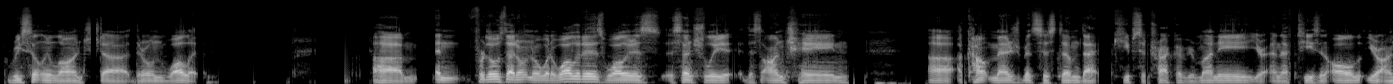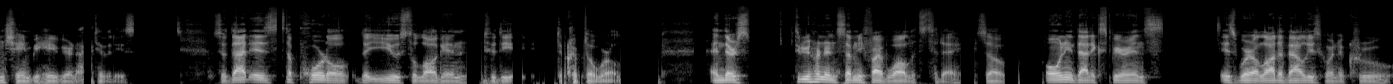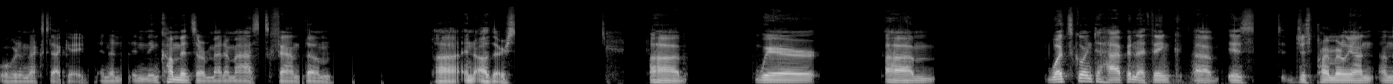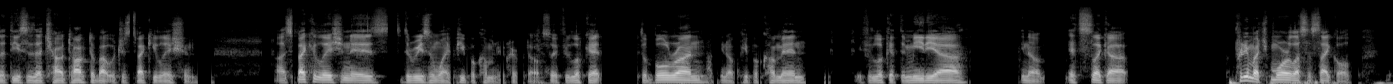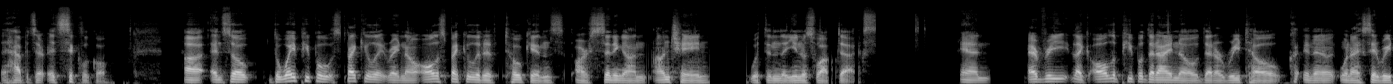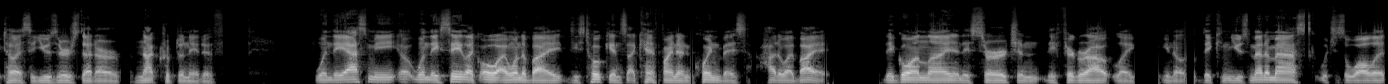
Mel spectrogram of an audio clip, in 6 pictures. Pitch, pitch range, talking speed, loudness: 90 Hz, 85-100 Hz, 185 wpm, -22 LUFS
